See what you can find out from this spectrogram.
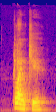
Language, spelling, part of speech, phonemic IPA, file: Dutch, klantje, noun, /ˈklɑɲcə/, Nl-klantje.ogg
- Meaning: diminutive of klant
